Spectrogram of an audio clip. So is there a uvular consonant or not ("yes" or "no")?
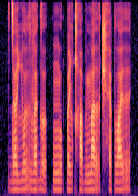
yes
